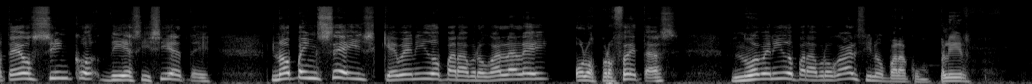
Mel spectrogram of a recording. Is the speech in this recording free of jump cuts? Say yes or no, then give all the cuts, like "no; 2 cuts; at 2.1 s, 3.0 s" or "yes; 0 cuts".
yes; 0 cuts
